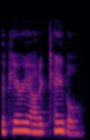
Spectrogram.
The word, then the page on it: periodic table: American English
